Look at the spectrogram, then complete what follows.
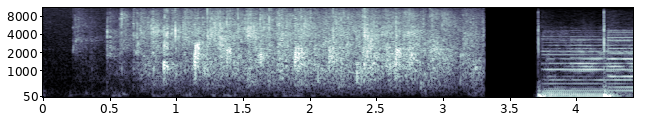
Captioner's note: audience applause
